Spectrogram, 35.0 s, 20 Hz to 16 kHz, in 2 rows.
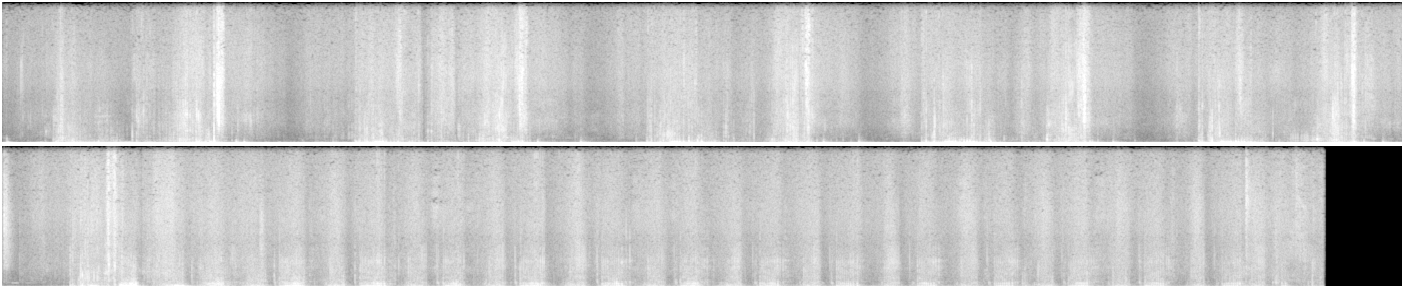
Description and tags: Person standing up, sitting down and rocking on leather couch. Leather stretching and squeaking. Can be used for foley and movements across materials and leather. Recorded with a zoom H6 recorder/ microphone on stereo. Recorded in South Africa Centurion Southdowns estate. This was recorded for my college sound assignment.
